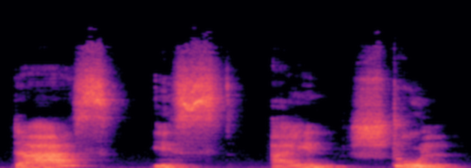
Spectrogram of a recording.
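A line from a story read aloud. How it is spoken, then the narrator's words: Slow, clear enunciation. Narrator (German): sprach sie langsam und deutlich vor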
